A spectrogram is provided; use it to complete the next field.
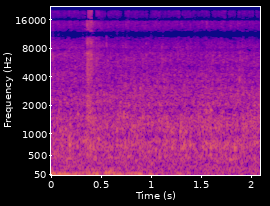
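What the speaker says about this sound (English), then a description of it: "Good stream today. We'll call this one the mountain stream of the day." A mountain stream along the Appalachian Trail flows with a soft, steady rush of water, faint and continuous, with no voices.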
